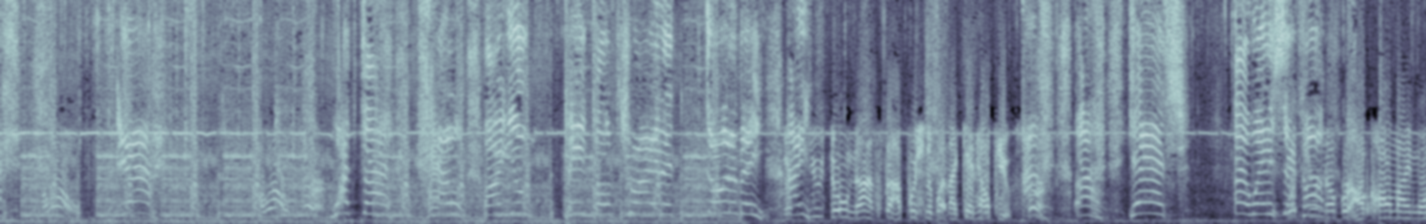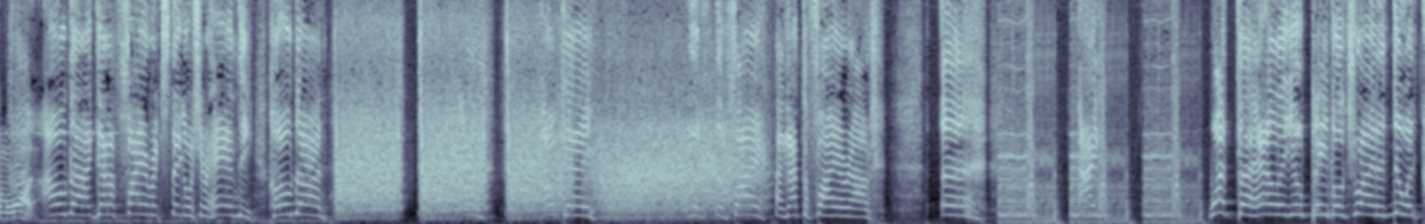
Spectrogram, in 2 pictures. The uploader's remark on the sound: Prank Phone Calls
